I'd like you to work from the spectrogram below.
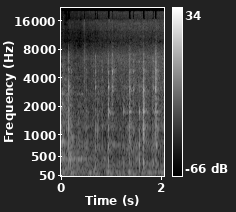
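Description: Onions frying in sesame oil in a very hot pan, with soft sizzling under a run of light clicks and scrapes from stirring, close and moderately quiet, with no voices.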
